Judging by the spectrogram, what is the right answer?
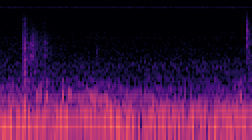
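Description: Pigeons coo in a low, soft, continuous murmur within the video game Observer, a steady close ambient bed with faint brief chirps at the start and end.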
